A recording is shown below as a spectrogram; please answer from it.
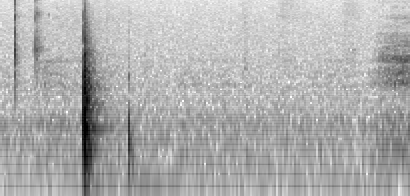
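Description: A few sharp clicks from handling at a fly-tying vise: two faint ones, then one loud click with a short metallic ring about a second in and a smaller one just after.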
